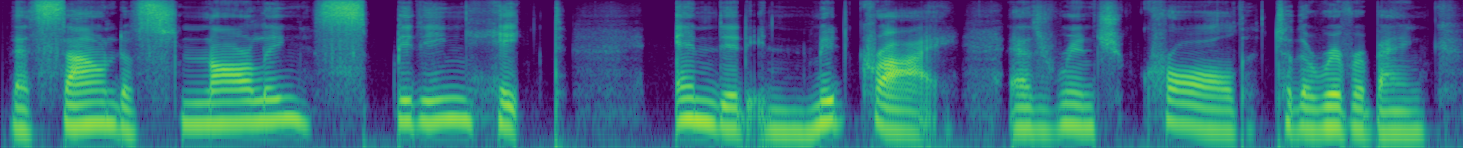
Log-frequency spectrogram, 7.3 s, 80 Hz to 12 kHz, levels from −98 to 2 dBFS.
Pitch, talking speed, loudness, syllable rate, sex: 170 Hz, 140 wpm, -21 LUFS, 3.7 syllables/s, female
